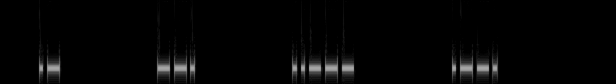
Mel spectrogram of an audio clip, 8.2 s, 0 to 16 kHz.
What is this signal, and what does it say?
Morse code, heard as a keyed tone, about 22 wpm, spaced as for 6 wpm, 700 Hz. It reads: AG2P
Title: USA Call Signs - 8x Character Spacing - 22wpm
